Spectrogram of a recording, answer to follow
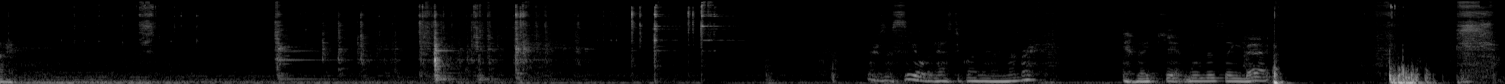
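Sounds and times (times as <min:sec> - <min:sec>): metal tools clinking: 0:00.2 - 0:07.6.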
